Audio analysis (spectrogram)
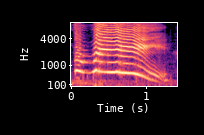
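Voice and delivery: very high, loud drawn-out yell; hammed-up interrupting holler; Zoe yelling out. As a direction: blurt it out in a long high shout. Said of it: "and then Zoe yells out".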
